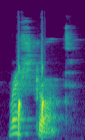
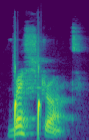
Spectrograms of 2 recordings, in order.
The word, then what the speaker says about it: restaurant: This word doesn't have 4 syllables. It doesn't even have 3 syllables. It has 2 syllables. Restaurant. Restaurant.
